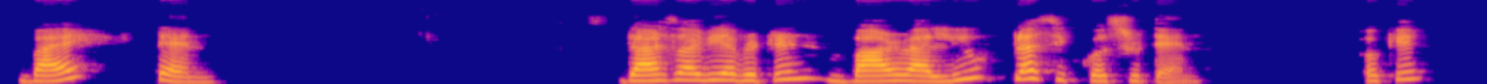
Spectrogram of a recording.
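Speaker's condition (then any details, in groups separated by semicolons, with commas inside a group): No condition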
